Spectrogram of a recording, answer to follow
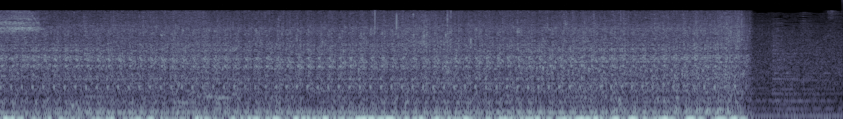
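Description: Small tiller-steered outboard motor on an inflatable dinghy running underway at a steady pitch; the sound cuts off abruptly near the end.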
